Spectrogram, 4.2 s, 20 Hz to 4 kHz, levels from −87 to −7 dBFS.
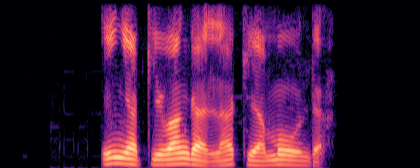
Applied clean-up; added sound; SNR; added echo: neural separator model SepFormer WHAM!.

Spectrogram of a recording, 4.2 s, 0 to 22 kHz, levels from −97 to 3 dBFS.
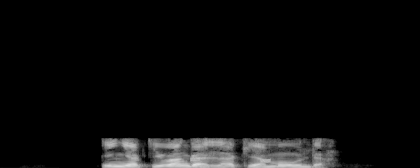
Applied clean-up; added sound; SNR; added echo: neural mask model Resemble Enhance denoiser.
